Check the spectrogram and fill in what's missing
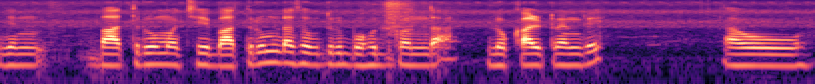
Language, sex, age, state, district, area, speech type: Odia, male, 18-30, Odisha, Bargarh, urban, spontaneous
